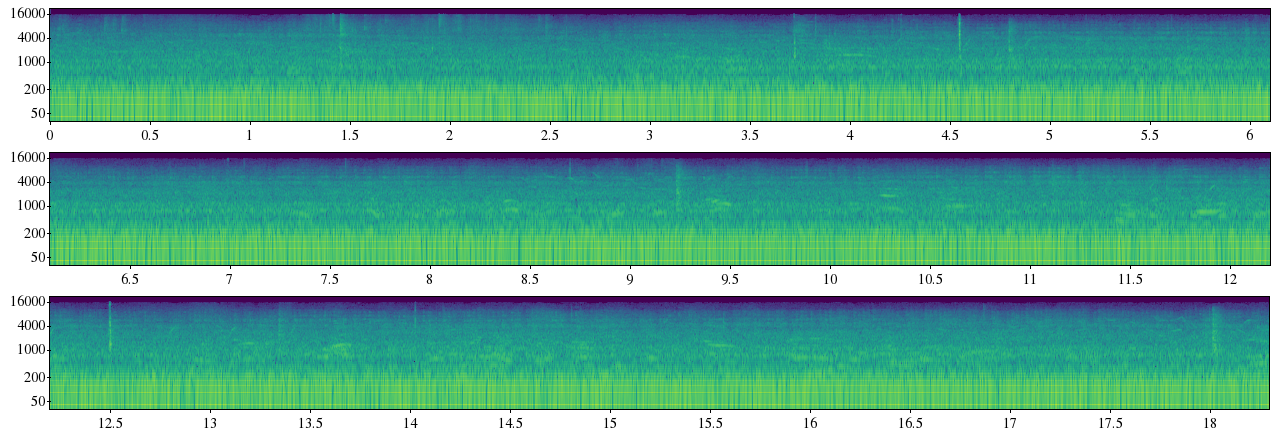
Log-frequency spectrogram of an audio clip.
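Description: Steady low drone of a heavy vehicle engine running at idle, with men's voices talking in the background and a few faint sharp cracks.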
